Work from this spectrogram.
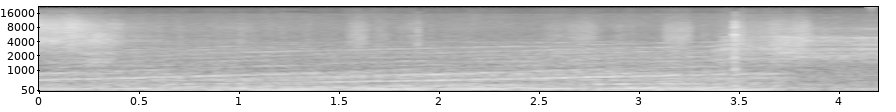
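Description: A 2024 BMW i7 M60 electric sedan accelerates hard on a track, its loud rising motor whine climbing steadily in pitch under a deep rumble of road and wind noise, close and continuous before easing off at the end.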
